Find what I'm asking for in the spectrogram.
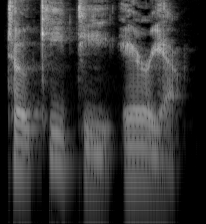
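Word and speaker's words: Toketee: That's T-O-K-E-T-E-E, Tokiti area.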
